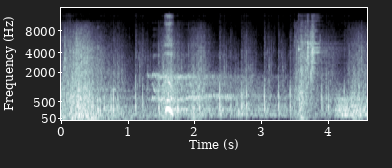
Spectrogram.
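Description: Blades slash and strike with sharp clanging hits.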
